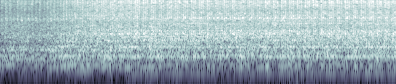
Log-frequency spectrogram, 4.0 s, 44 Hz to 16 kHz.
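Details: 2004 Honda Civic LX (7th gen), warm engine: low, uneven idle with a loping, unsteady beat and faint shake; rough idle, RPMs sag and it sometimes stalls in traffic; O2 sensor suspected, IAC valve also suggested, unconfirmed.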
